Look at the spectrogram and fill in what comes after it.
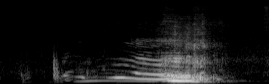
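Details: An old male lion and his son roar in unison at night in Sabi Sands, within meters of a safari vehicle, a deep rumbling moan that swells into a loud, harsh bellow.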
